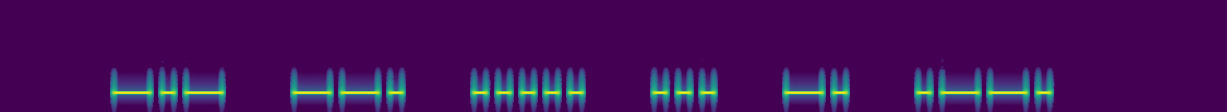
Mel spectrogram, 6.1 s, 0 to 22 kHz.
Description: Morse code, heard as a keyed tone, about 20 wpm, spaced as for 15 wpm, 700 Hz. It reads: KG5SNP
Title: 231 Lesson 37g - Letter x - Call Signs 20wpm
